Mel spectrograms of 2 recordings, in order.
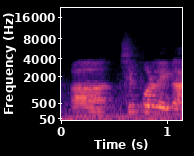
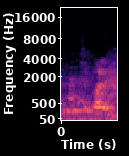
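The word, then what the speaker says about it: שיבולת: 쉿볼렛이 쉿볼리가 아니라 쉿볼렛 아시죠? 맛있는 거 그거. 그 발음하기 쉽지 않잖아요.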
